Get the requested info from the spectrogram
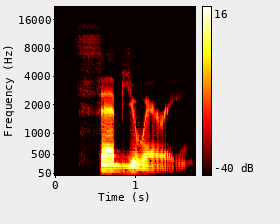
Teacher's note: It's like we drop that first R.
